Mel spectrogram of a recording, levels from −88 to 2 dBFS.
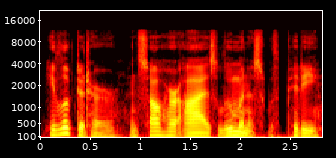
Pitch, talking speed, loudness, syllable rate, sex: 100 Hz, 235 wpm, -20 LUFS, 5.6 syllables/s, male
